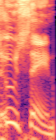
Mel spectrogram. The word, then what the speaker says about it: Usain: Am I saying that right? It's Usain, right? Usain Bolt? – Yeah, Usain Bolt.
